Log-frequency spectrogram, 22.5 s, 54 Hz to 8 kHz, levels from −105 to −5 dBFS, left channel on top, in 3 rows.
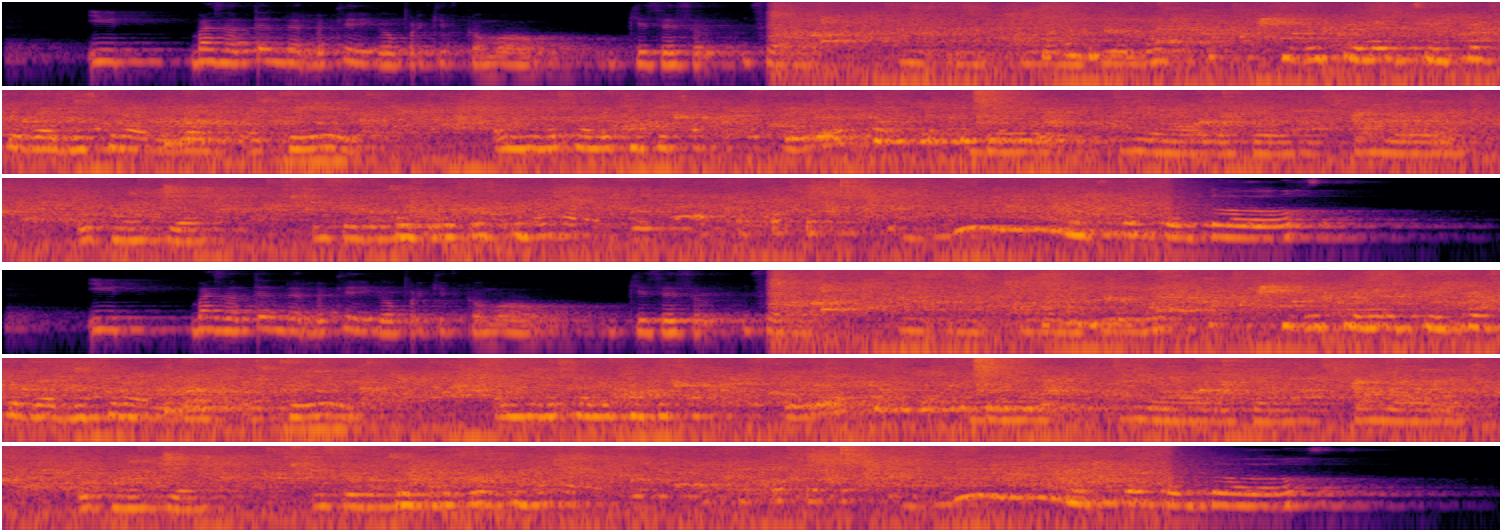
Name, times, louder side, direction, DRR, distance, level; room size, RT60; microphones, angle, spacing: voice 1, 0.9-2.8 3.1-4.2 4.5-6.1 10.0-10.4 12.3-14.9 15.3-16.0 16.5-17.6 19.5-20.8, equal, 10° left, 4 dB, 1.8 m, -40 dB
sound 1, 3.8-20.8, right 3 dB, 15° right, 1.7 m, -33 dB
voice 2, 6.4-9.3 9.9-12.4 16.9-19.1 19.4-19.7 20.3-21.5, left 1 dB, 45° left, 5 dB, 2.7 m, -36 dB
28.5 x 21.5 x 6.2 m, 1.4 s
head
